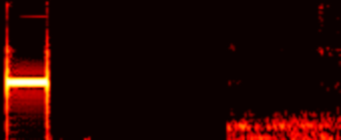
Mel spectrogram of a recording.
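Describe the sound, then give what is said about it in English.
An answering machine beep: one short, loud, steady tone, followed by a moment of silence before a voice starts speaking. “please leave a message and your phone number after the beep”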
